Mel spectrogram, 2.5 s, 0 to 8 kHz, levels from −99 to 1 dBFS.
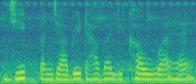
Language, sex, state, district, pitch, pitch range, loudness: Hindi, female, Chhattisgarh, Raipur, 185 Hz, 180-195 Hz, -13 LUFS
